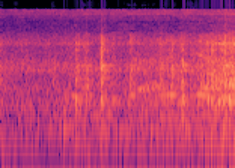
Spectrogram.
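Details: Proton Saga FLX under load with steering turned: sharp irregular clicks, several a second, louder as the wheel turns, absent straight; noise at the right-side wheel, bearing or driveshaft suspected.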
